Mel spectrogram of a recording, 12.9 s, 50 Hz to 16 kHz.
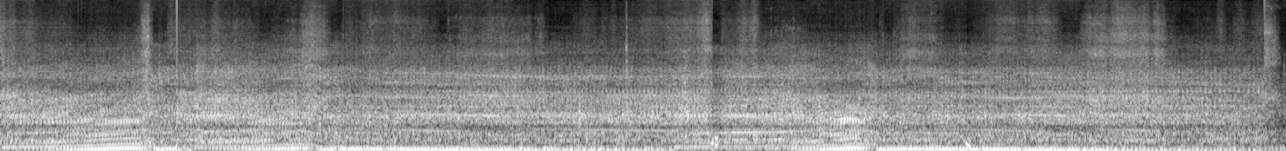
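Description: A 2023 Triumph Tiger 1200 Rally Pro motorcycle rides over ruts and bumps and through puddles on a green lane, its engine a steady close, loud drone with small surges as it bounces along.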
